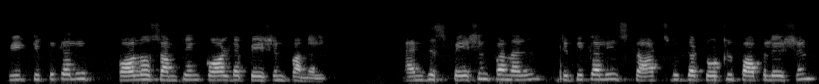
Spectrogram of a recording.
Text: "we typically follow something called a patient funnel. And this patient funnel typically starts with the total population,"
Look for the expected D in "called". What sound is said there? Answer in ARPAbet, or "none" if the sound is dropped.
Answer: D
